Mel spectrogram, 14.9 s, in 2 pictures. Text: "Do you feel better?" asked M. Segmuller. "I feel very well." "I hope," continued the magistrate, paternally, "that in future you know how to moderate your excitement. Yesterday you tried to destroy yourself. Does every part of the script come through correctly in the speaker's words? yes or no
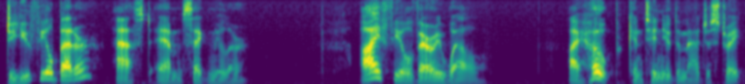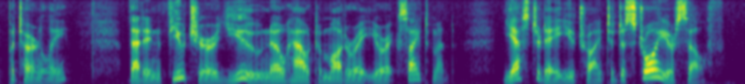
yes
